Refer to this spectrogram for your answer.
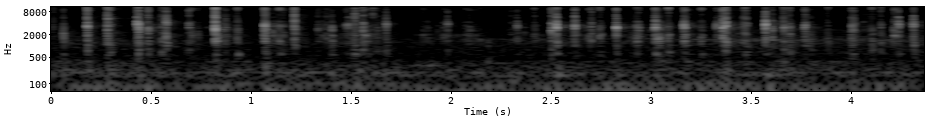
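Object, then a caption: Plastic computer keyboard. Both hands' fingertips type continuously on a hollow, black, full-size HP plastic keyboard, producing a rapid stream of bright, dry key clicks centered near 2.8 kHz. Each click stops almost instantly over a faint low rumble, and there is a brief lull midway before the typing picks up again.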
